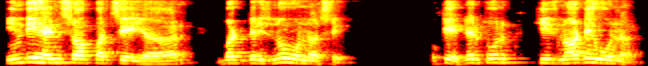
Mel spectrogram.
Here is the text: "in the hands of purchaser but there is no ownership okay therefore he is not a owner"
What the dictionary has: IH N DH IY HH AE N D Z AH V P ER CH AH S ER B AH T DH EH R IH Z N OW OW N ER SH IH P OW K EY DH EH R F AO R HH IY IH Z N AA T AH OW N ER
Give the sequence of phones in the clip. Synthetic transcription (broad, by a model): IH N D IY HH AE N D S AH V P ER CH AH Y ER B AH T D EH R IH Z N OW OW N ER S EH OW K EY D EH R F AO R HH IY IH Z N AA T AH OW N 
